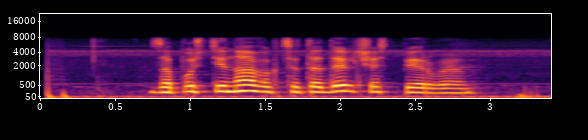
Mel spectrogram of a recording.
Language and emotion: Russian, neutral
